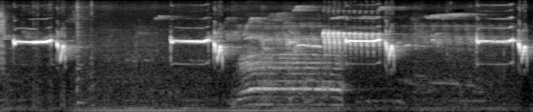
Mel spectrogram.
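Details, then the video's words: Red-headed prenjak (ashy tailorbird) singing a gacor ngalun-style song used as masteran to lure birds: steady high whistled notes, each ending in a buzzy downward flick, with a lower harmonic-rich call in the middle. "PRENJAK KEPALA MERAH GACOR SUARA NGALUN ENAK COCOK UNTUK PIKAT/PANCINGAN BURUNG ANDA"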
